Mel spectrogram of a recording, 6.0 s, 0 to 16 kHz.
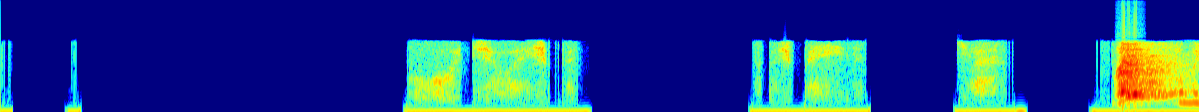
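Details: Dog named Aspen with her pups at play in February 2016: after two seconds of quiet, three short, harsh, noisy bursts a second or so apart, then one loud sharp bark at the very end, with Dutch speech nearby.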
